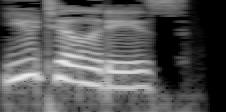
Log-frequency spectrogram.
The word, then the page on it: utilities: British English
